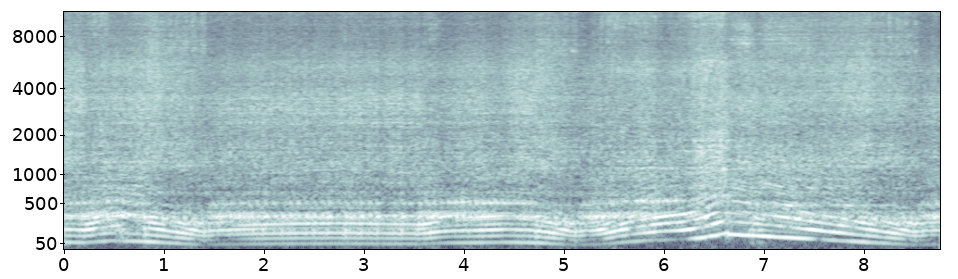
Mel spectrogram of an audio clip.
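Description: Turbocharged Honda EG engine revving on its first start, loud and close, with steady idle broken by several rising and falling throttle blips and a rough, wavering tone.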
